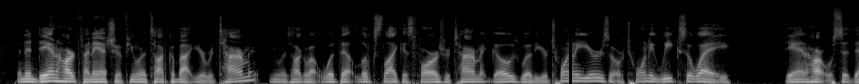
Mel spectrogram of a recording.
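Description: At 1.64 s, after "if you want to", at 3.67 s, after "talk about what that", and from 5.69 to 5.73 s, after "retirement goes whether you're", gaps between stream segments open up, spaced about 2 s apart. Mismatched segment timestamps leave holes that the player fills with hard-edged silence: roughly 15, 16 and 40 ms long. Unlike a dropout, the speech resumes exactly where it stopped, so nothing is missing.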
